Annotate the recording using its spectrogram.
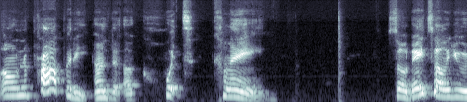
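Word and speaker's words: quitclaim: y'all know my accent I'll be saying quick but it's quit and I remember as quick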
